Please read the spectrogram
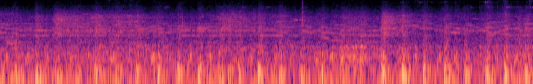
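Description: Medieval-style music played live: an even, repeating drum beat under steady, sustained drone tones.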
